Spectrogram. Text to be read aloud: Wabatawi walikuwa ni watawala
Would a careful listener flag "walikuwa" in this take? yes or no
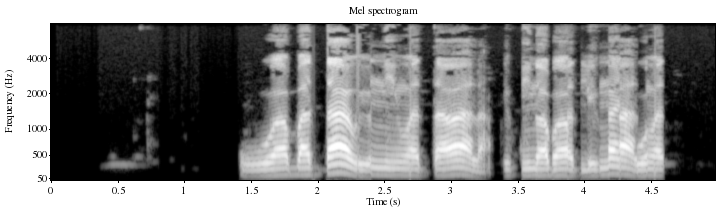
yes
